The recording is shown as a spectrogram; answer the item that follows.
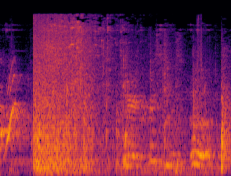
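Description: A sudden loud burst of crackling, crashing noise about a third of a second in, fading away over about a second, with a child's voice under it.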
